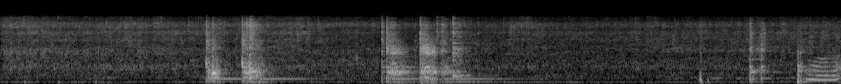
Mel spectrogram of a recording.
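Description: Chicken gravy sizzling and frying in a pan, with several short bursts of stirring and scraping spread over a steady background hiss.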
